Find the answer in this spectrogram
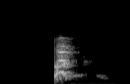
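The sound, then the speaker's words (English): A single sharp, mid-pitched bark from a pet dog, followed by a brief faint trailing yelp, alone against silence. “don't mind my doggy, he likes to bark.”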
